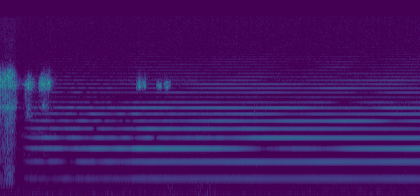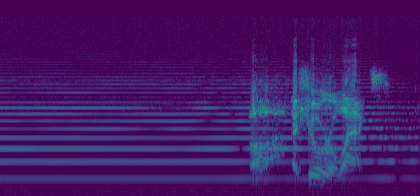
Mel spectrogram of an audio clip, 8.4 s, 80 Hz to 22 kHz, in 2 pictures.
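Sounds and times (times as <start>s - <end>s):
short squeaks: 0.0s - 0.6s, 1.4s - 1.8s
loud truck horn blaring: 0.0s - 8.3s
speech: 6.7s - 8.3s.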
